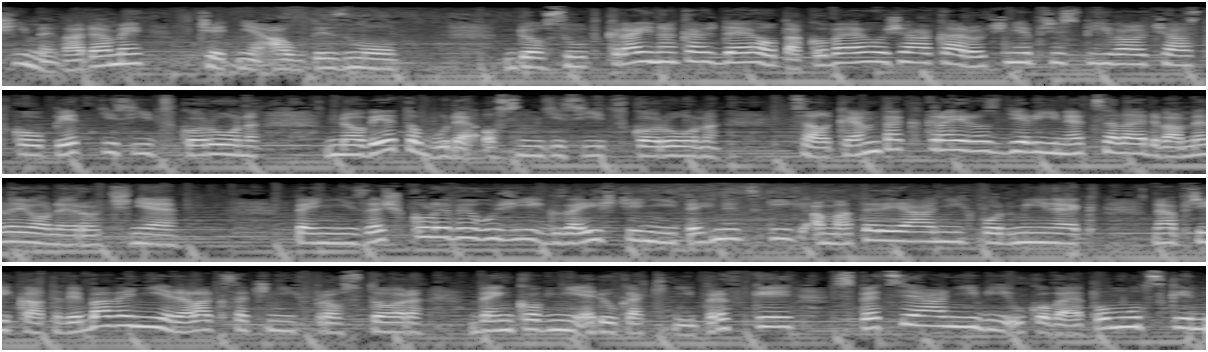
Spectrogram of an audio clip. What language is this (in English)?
Czech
